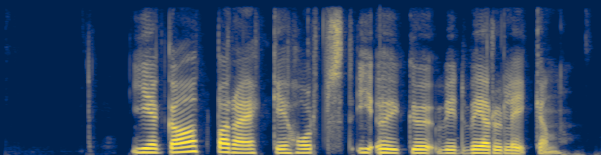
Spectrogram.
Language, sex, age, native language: Icelandic, female, 60-69, Swedish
